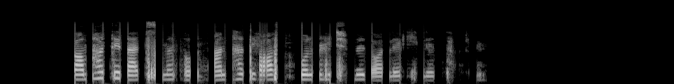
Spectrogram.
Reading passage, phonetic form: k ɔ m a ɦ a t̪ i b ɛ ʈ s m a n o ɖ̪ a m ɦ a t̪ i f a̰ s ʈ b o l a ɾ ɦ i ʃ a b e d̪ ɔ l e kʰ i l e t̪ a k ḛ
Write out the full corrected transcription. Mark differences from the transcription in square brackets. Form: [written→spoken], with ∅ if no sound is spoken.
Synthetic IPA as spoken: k ɔ m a ɦ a t̪ i b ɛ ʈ s m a n o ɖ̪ a [m→n] ɦ a t̪ i f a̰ s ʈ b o l a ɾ ɦ i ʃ [a→e] b e d̪ ɔ l e kʰ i l e [t̪→t̪ʰ] a k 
